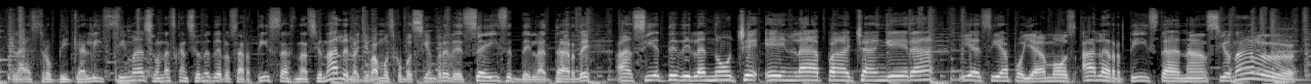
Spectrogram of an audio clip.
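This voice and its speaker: Clear music plays behind a man whose voice takes very wide pitch swings, with hardly any pauses and a dry sound with no echo. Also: fairly high pitch for a man, fairly slow pace. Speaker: radio announcer. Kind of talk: live radio DJ talk with sponsor read. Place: studio. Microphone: studio mic.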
